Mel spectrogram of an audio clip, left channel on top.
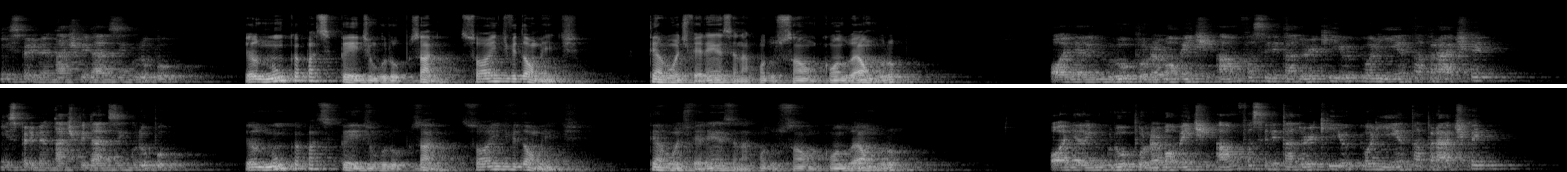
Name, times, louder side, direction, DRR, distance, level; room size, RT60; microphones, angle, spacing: voice 1, 0.0-1.7 10.5-14.8, right 2 dB, 90° right, -1 dB, 2.0 m, -31 dB
voice 2, 2.5-5.8 6.5-9.0, left 3 dB, 80° left, 9 dB, 0.7 m, -25 dB
8.4 x 8.0 x 3.5 m, 1.1 s
head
